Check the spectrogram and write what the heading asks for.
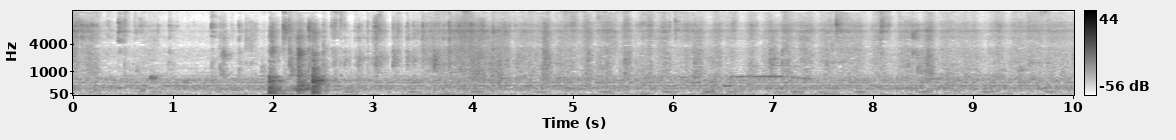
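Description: Hands scrubbing shampoo lather through wet curly hair: a soft, wet squish with many small crackles from the foam. Two short thumps about two seconds in.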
